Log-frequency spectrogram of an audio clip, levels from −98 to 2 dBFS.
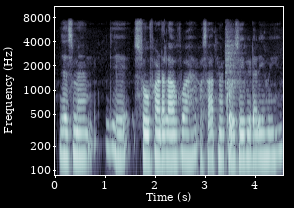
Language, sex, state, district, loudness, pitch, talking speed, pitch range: Hindi, male, Uttar Pradesh, Lalitpur, -19 LUFS, 145 Hz, 185 wpm, 140-150 Hz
